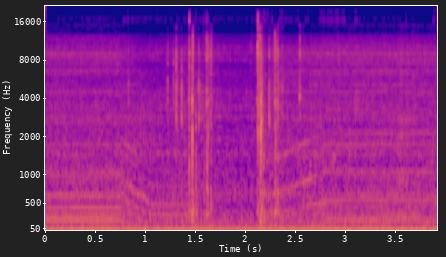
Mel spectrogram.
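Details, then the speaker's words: 2018 Lexus RX350 right rear door; the window motor whirs freely, pitch sliding down then up, with no glass moving, after a popping noise as the regulator cable broke; needs a right rear window regulator. "so that's just the motor spinning but the cables that works on the regulator and pulls the window up and down pretty much um just broke"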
